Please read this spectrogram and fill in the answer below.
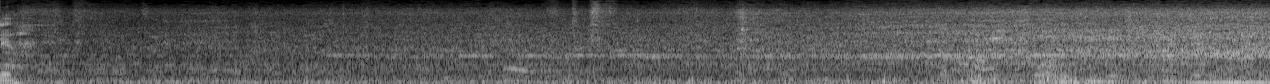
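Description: A car driving on a cobblestone street, its tyre noise and engine growing steadily louder over the last two seconds as it approaches.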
